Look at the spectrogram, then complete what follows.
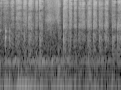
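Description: A pencil making a rough sketch on paper: quick, dry scratching strokes repeat in an uneven rhythm, with short rubbing sweeps between them, steady and moderately loud with no voices.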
